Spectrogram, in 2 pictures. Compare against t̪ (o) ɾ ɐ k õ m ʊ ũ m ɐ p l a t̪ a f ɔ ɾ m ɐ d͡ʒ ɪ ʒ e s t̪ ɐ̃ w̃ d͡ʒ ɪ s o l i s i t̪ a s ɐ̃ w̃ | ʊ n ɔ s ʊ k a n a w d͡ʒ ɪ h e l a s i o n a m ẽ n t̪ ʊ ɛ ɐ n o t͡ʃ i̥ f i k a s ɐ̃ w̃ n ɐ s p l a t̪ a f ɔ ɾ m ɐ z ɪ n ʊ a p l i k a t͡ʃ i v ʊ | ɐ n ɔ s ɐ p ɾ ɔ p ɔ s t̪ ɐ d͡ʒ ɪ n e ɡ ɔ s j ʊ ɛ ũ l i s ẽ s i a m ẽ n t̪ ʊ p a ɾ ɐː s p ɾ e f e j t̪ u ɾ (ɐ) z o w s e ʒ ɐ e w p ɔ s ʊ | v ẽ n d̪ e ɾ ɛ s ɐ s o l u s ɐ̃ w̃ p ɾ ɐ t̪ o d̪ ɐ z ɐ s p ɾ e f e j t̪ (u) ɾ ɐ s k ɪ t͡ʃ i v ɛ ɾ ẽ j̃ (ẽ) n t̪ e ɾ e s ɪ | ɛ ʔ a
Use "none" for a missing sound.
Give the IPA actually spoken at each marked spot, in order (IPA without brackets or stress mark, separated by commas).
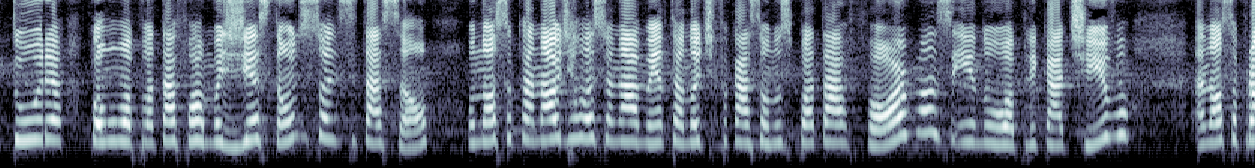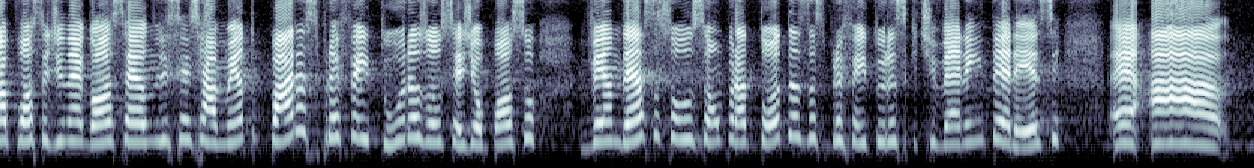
u, ɐ, u, ĩ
